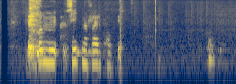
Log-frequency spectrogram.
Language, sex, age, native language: Icelandic, female, 10, Icelandic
